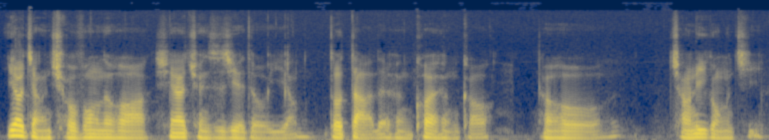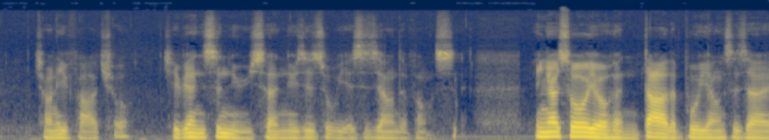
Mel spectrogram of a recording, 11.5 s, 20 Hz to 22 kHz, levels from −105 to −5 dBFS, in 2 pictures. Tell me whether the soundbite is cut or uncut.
cut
